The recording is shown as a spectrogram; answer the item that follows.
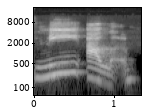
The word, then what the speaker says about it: Nyala: And then I'm going to tell It's you how to pronounce my name. So it's right. It's Nyala.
